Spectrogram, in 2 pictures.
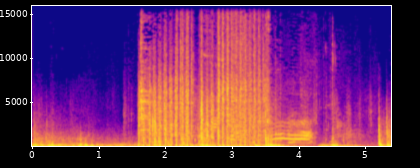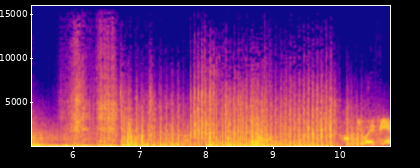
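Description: Heavy bursts of automatic gunfire in a military shooter game, rapid repeated shots in loud clusters with brief pauses, mixed with explosions and occasional radio-style voices underneath.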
